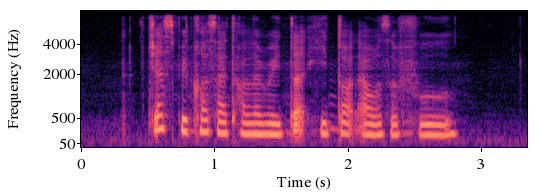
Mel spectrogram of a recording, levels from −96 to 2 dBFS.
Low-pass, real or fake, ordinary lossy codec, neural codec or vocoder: 7.2 kHz; real; none; none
